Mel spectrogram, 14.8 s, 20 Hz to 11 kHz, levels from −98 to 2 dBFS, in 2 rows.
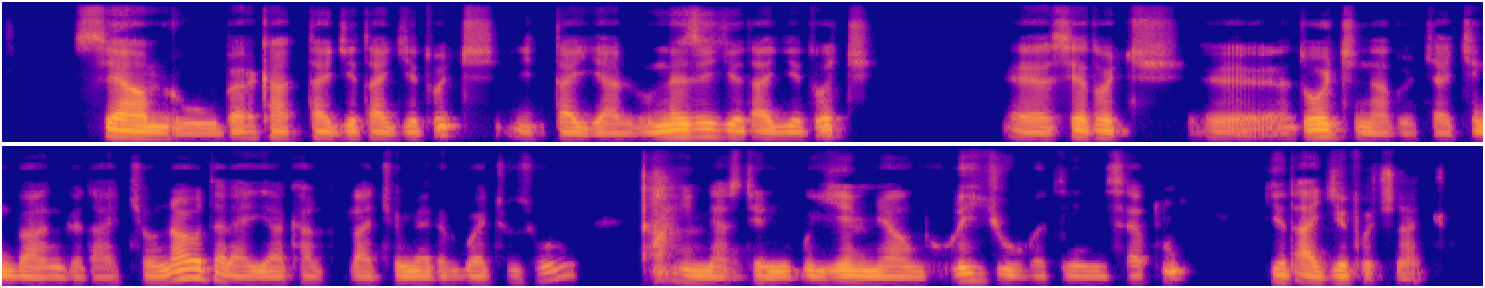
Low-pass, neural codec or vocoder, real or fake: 9.9 kHz; codec, 24 kHz, 1.2 kbps, DualCodec; fake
